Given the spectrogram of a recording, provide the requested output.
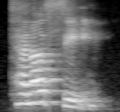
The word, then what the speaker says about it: Tennessee: have 10 ax C so 10 like the number ten ten ah see Tennessee Tennessee Tennessee Tennessee Tennessee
